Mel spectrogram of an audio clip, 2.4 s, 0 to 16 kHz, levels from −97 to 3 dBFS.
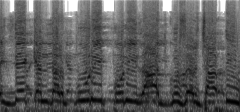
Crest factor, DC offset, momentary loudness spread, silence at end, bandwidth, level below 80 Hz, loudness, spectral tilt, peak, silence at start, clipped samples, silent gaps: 4 dB; under 0.1%; 2 LU; 0 s; 16 kHz; -22 dBFS; -3 LUFS; -3 dB/octave; 0 dBFS; 0 s; 30%; none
